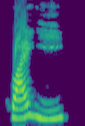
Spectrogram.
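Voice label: "怀疑", Chinese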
